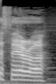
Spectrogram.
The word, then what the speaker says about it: Thera: We've got a fish on a string, and it's taken us to Thera. Or Terra. I mean, I can't remember how they pronounced it. I think it was Thera. It was Thera.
